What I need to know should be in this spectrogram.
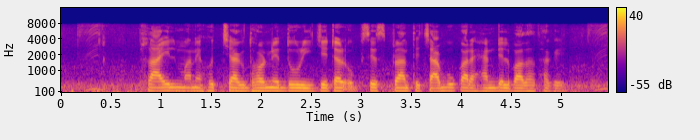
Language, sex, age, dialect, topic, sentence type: Bengali, male, 18-24, Northern/Varendri, agriculture, statement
